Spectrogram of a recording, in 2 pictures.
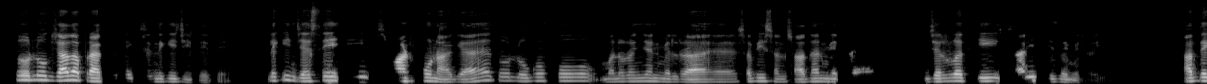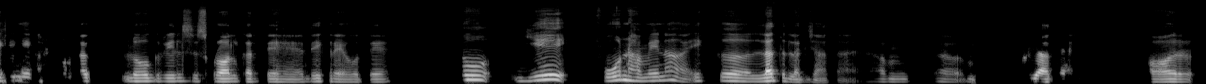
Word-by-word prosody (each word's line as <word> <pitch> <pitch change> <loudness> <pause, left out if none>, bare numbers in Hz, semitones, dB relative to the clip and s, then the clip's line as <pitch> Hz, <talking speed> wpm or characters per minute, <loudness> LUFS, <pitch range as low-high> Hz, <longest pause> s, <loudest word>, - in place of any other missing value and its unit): तो 205 0 +4
लोग 200 -1 +1
ज़्यादा 190 +2 +10
प्राकृतिक 150 -2 +3
ज़िंदगी 135 +1 -8
जीते 105 -8 -17
थे। - - -26 0.4
लेकिन 185 +2 -4
जैसे 150 +3 -3
ही 350 - -2
स्मार्टफोन 150 0 +2
आ 115 - +1
गया 120 +2 -3
है। 185 +6 -3
तो 175 -3 -11
लोगों 165 +1 -7
को 165 0 -6
मनोरंजन 145 +2 -7
मिल 130 -2 -9
रहा 115 -1 +1
है। 120 +1 -12
सभी 150 +4 -7
संसाधन 130 0 -5
मिल 130 -2 -5 0.2
रहे 110 - -11
हैं। - - -19 0.6
ज़रूरत 155 +3 +1
की 155 0 -1
सारी 175 - 0
चीज़ें 130 -8 -9
मिल 100 -4 -12
रही - - -32
हैं। - - -41 0.8
आप 150 +1 +4
देखेंगे 170 +1 -1
घंटों 150 0 -21 0.2
तक - - -16 0.4
लोग 150 0 +2
रील्स 150 +1 -5
स्क्रॉल 135 0 +4
करते 130 0 -4
हैं 120 0 -10
देख 135 +1 -5
रहे 125 -2 -4
होते 120 0 -8
हैं। 120 - -17 0.7
तो 215 -2 +5 0.3
ये 210 +5 +7 0.4
फ़ोन 190 +5 +4
हमें 170 -1 0
ना 195 0 -3
एक 165 0 -11 0.5
लत 155 +4 +7
लग 115 -6 -6
जाता 95 -5 -16
है। - - -27 0.2
हम 125 -1 -14 0.3
अम, 125 -2 -16 0.6
जाते - - +3
हैं, - - -18 0.8
और 120 0 0
150 Hz, 150 wpm, -24 LUFS, 125-170 Hz, 0.8 s, ज़्यादा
